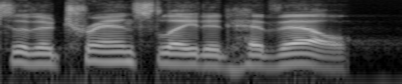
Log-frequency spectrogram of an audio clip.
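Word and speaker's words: hevel (הבל): And I'm not a Hebrew scholar, but I looked it up to get the correct pronunciation, and it's hevel. It's like you're clearing your throat.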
